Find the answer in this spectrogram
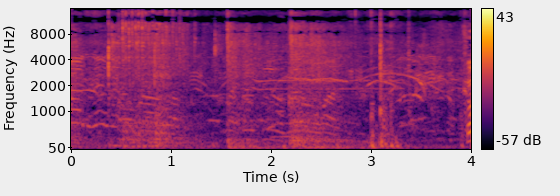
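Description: Background voices and chatter, with one sharp knock about three seconds in as a basketball hits the wooden hoop board of a ball-toss game.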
